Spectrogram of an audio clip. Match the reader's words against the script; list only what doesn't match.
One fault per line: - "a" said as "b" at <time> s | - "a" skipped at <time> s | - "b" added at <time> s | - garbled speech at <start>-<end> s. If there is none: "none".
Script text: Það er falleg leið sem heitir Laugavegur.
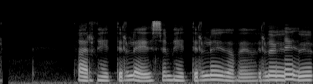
- "falleg" said as "heitir" at 1.0 s
- garbled speech at 2.6-3.1 s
